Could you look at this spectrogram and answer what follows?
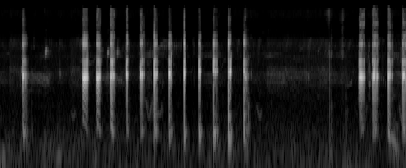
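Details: Teetar, or Iranian partridge, calling: a long burst of roughly twelve rapid, raspy, evenly repeated notes, then a second of quiet, then another quick run of five notes.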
